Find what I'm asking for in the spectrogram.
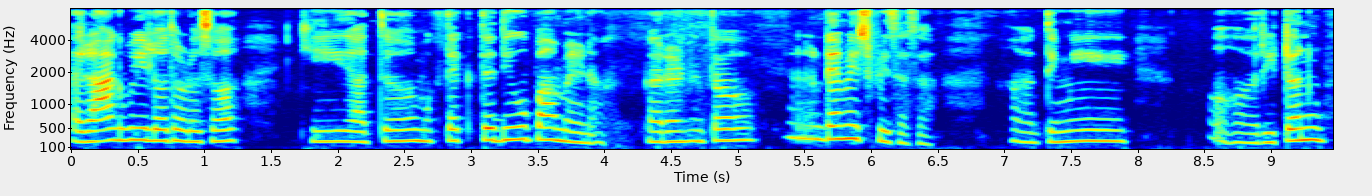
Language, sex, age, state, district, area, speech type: Goan Konkani, female, 30-45, Goa, Canacona, rural, spontaneous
